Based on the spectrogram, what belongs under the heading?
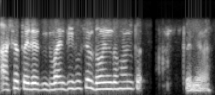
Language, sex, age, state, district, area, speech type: Kashmiri, female, 30-45, Jammu and Kashmir, Kulgam, rural, conversation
